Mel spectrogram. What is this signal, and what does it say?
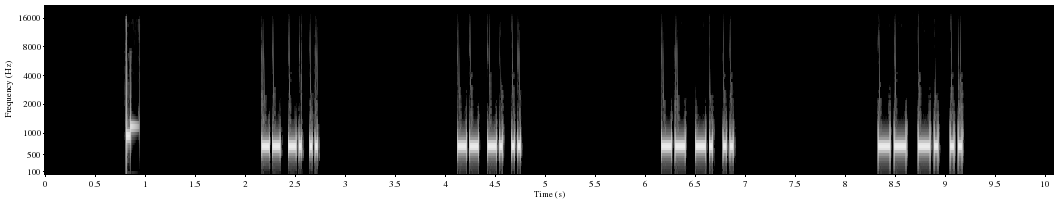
Morse code, heard as a keyed tone, about 40 wpm, 700 Hz. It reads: MNI MNI MNI MNI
